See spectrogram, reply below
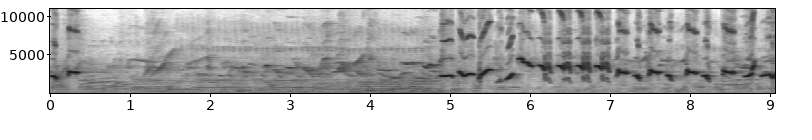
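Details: A challenging Oriental magpie-robin, calling out a rival to fight. After about five seconds of low murmuring background noise, a fast series of loud, piercing whistled notes starts and keeps going steadily to the end.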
